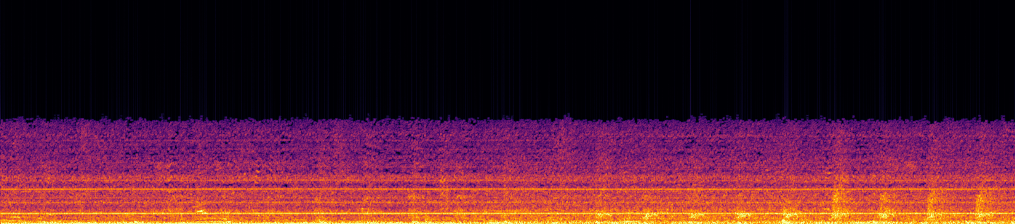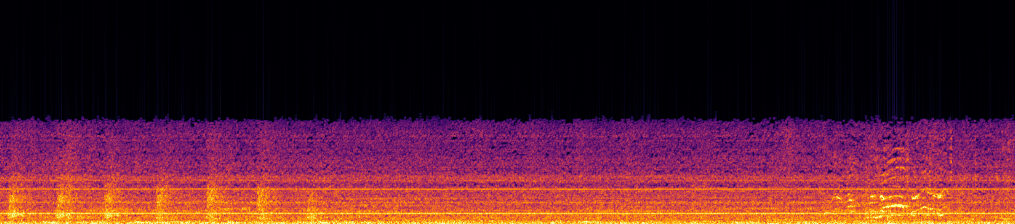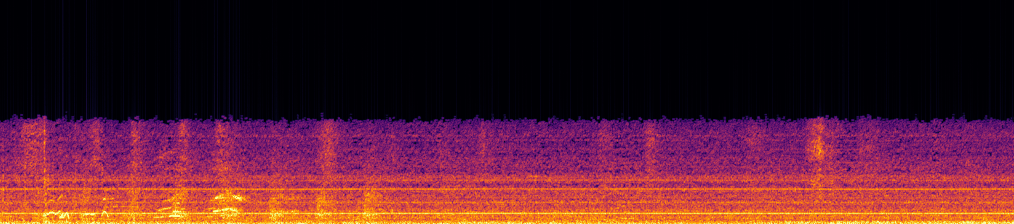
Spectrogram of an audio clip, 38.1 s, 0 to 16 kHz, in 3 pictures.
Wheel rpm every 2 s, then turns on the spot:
0, 0, 0, 0, 0, 0, 0, 0, 0, 0, 0, 0, 0, 0, 0, 0, 0, 0, 0.
none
